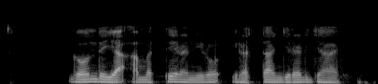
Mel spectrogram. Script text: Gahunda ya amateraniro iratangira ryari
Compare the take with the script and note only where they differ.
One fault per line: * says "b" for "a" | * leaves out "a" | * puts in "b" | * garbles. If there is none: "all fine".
all fine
